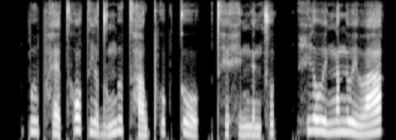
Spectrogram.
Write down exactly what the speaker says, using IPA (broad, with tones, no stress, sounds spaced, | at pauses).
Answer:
p ɯː˧ pʰ ɛː˧˩ t̪ʰ ɔː˥˨ t̪ i˧˩ ə̯ d o˩˧ ŋ ɯː˥˨ t̪ʰ a˩˧ w pʰ oː˧˥ k̚ t̪ oː˧˩ | t̪ʰ e˩ h e˧˩ ŋ ɛː˩ ŋ s o˥˨ t̚ | h i˧ ə̯ ʋ e˩˧ ŋ a˧ n ʋ e˩ ʋ aː˧˥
